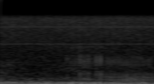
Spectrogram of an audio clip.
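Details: Female Siamese cat purring, a steady low rumble that holds unbroken through the short stretch with no other clear sounds.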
